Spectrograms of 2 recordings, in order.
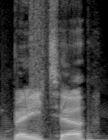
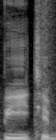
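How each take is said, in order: First: It is said in an American accent. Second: It is said in a non-American accent.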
